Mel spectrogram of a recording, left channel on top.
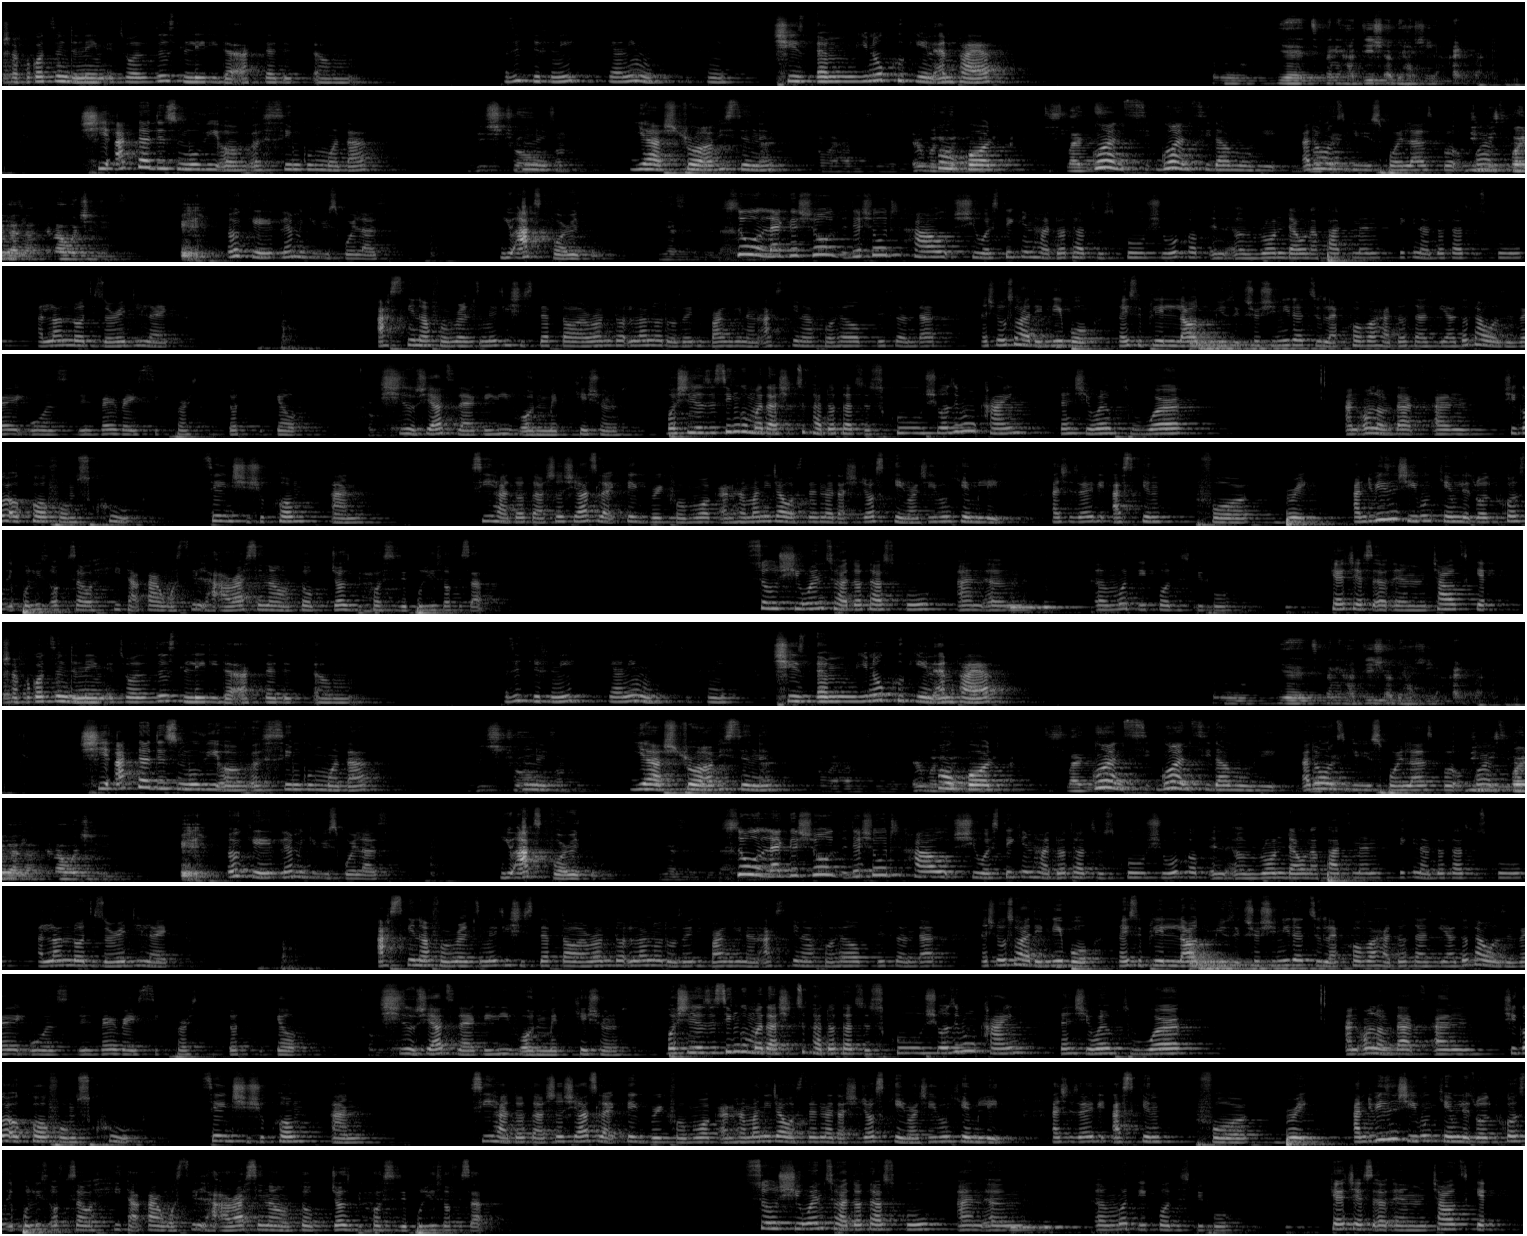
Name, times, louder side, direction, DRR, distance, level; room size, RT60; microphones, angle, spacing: voice 1, 0.0-3.6 5.0-5.7 6.1-6.5 7.1-7.2 7.7-9.9 16.0-18.9 20.4-20.9 21.5-22.9 24.6-25.2 26.1-28.0 28.2-30.7 32.2-34.2 35.4-36.5 37.7-44.2 44.6-45.1 45.4-45.7 46.0-47.3 49.4-55.0 55.5-56.6 56.9-62.3 62.6-62.9 63.2-63.3 63.7-63.9 64.7-67.1 67.6-71.1 71.5-72.7 74.3-75.6 75.9-77.4 78.2-79.2 79.4-79.8 80.8-86.1 86.6-87.8 88.1-88.6 88.9-89.2 89.7-96.2 98.9-100.7 100.9-101.6 102.3-103.7 104.7-106.2, right 2 dB, 10° right, 4 dB, 1.3 m, -36 dB
voice 2, 12.1-12.4 12.8-14.7 20.0-20.9 22.8-22.9 23.4-23.7 24.3-24.7 25.7-26.1 28.2-28.6 29.9-31.6 37.0-37.8 48.5-48.6 64.8-65.0 95.0-95.1 101.4-101.9, right 1 dB, 70° left, 7 dB, 3.6 m, -39 dB
sound 1, 57.6-59.8, right 2 dB, 40° right, 0.7 m, -42 dB
29.0 x 17.5 x 5.6 m, 0.86 s
head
